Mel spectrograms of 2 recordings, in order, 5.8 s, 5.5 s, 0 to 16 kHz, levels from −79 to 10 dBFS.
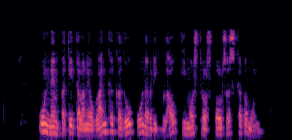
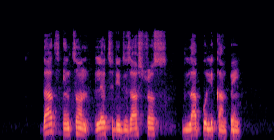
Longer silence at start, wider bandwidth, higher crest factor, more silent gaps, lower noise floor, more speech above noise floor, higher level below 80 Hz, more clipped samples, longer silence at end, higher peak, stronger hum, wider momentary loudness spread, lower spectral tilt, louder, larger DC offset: about the same, 0.8 s vs 0.85 s; about the same, 8.2 kHz vs 7.8 kHz; about the same, 18 dB vs 16 dB; neither; about the same, -67 dBFS vs -69 dBFS; second, 42 dB vs 53 dB; second, -64 dBFS vs -52 dBFS; neither; about the same, 0.6 s vs 0.7 s; second, -8 dBFS vs -2 dBFS; neither; about the same, 7 LU vs 8 LU; about the same, -5 dB/octave vs -6 dB/octave; second, -25 LUFS vs -17 LUFS; neither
